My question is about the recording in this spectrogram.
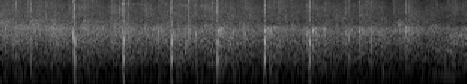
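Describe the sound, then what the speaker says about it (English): Modest applause from a small audience at a college district board meeting, a steady patter of clapping with a few louder nearby claps standing out at regular intervals. "So if you can all please join me in a round of applause for Janice Quinn Wyatt."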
